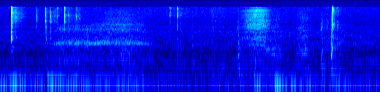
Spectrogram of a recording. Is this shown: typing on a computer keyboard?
yes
